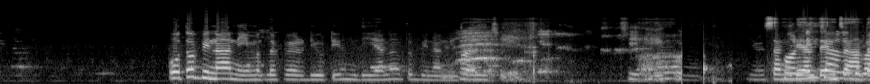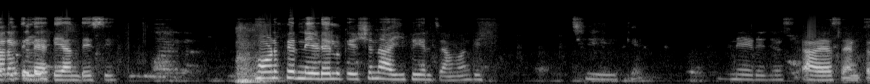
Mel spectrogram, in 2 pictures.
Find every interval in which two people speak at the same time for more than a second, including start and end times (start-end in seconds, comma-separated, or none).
7.8-9.2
